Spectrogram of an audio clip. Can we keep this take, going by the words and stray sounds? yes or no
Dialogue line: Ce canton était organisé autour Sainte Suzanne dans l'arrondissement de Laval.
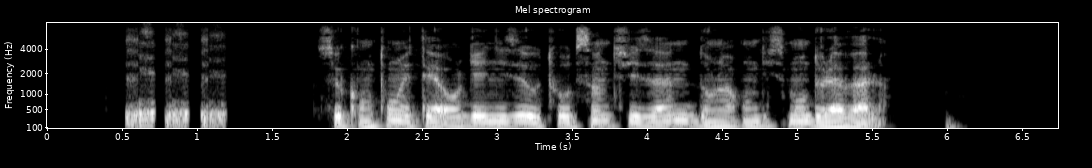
no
